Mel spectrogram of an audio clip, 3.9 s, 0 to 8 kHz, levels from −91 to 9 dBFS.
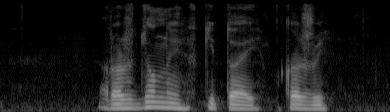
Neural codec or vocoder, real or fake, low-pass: codec, 16 kHz, 4 kbps, X-Codec, HuBERT features, trained on LibriSpeech; fake; 7.2 kHz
